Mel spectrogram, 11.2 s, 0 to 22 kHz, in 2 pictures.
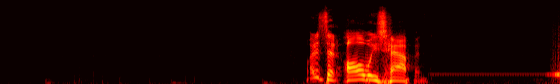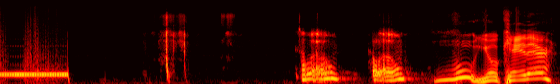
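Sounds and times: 
speech: 3.1 - 4.4, 8.6 - 11.1
outgoing phone call ringing tone: 4.3 - 6.3.

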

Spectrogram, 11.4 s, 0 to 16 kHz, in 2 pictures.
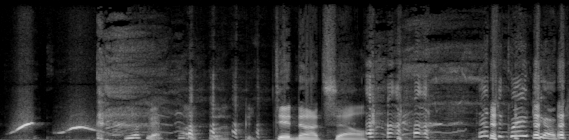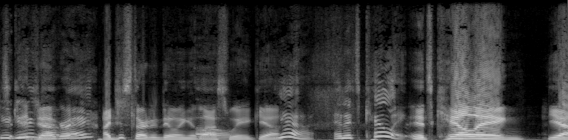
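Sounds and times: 
voice imitating a badly designed personal safety whistle: 0.1 - 1.0
laughter: 1.0 - 2.8, 3.6 - 6.5
speech: 1.2 - 3.8, 4.9 - 11.3.

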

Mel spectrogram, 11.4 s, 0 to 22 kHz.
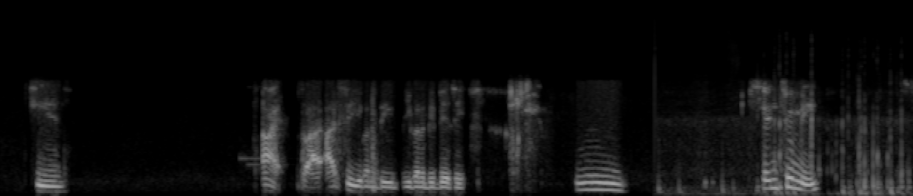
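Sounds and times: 
speech: 0.4 - 0.9, 3.3 - 6.1, 7.2 - 7.9, 9.5 - 10.8
short tonal vocal sounds: 3.2 - 7.8
typing on a keyboard: 9.3 - 11.4.

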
